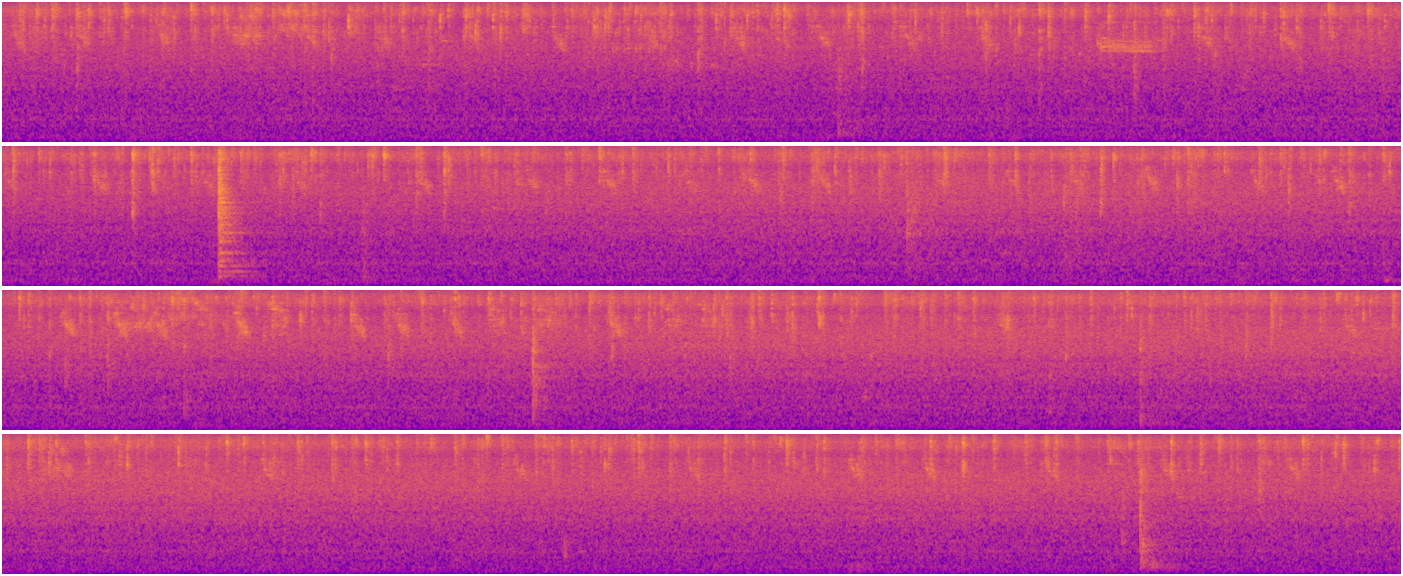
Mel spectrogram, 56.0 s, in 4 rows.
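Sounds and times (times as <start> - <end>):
rain on a tin roof: 0.0 - 55.9
loud single drops: 16.2 - 16.7.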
